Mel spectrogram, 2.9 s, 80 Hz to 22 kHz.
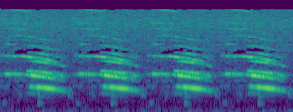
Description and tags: Looped elements from raw recording of doodling on a violin with a noisy laptop and cool edit 96. Another variation on the psycho theme sounds like passing race cars or an alien car alarm or the last 3 seconds of an intergalactic love scene.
